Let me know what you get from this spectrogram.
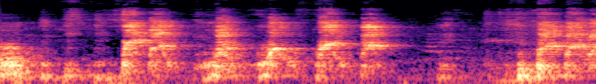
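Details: Domestic dog Leo reacting to TV barking: rough barks in bursts, overlapping with human voices in the room.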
